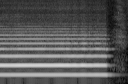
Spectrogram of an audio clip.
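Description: A single sustained flute note, F sharp, held clear and steady for about two seconds before fading out, alone with no talk.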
